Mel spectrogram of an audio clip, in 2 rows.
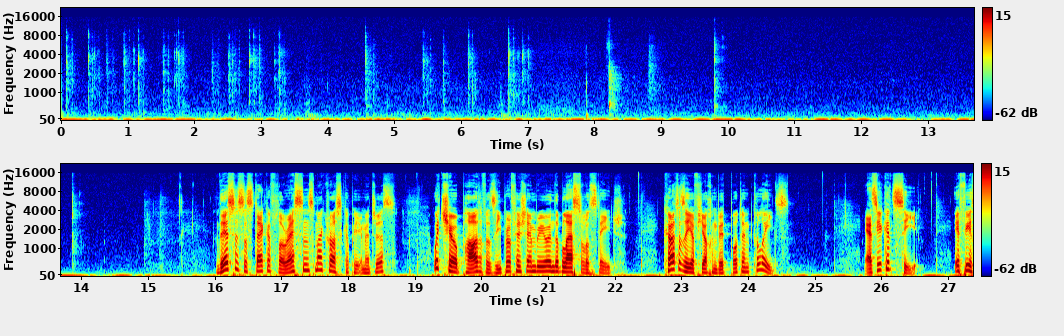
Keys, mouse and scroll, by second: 0.0-7.3 typing, 9.8 click, 13.8 click, 26.2 click.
